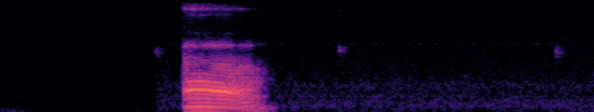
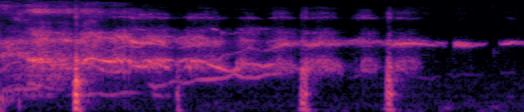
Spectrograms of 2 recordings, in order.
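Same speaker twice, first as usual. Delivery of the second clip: high-pitched burst of laughter; real laughing fit; 5 dB quieter than usual. Real, not acted. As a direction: laugh helplessly, high and long. Laughing at the blanket question.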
